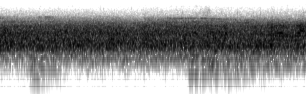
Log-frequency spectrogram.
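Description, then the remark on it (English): A loud, sustained roar from a large arena crowd at a basketball game fills the whole stretch, steady and dense, with no pauses and a faint murmur of voices underneath. “Crowd so loud, there was no way to know that they didn't blow the whistle, but Brunson clearly traveled.”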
